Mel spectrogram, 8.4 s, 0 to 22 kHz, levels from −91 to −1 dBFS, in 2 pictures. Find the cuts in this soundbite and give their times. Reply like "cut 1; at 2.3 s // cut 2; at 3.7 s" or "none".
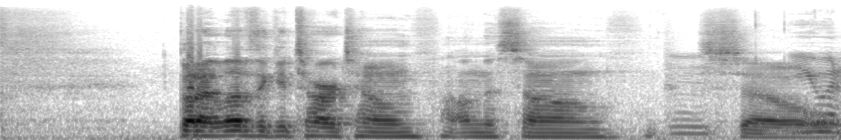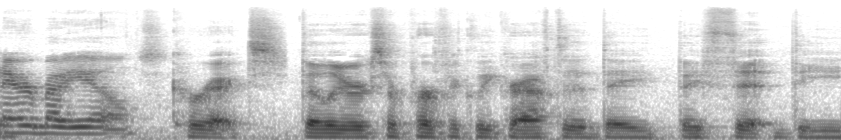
cut 1; at 3.3 s // cut 2; at 5.6 s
